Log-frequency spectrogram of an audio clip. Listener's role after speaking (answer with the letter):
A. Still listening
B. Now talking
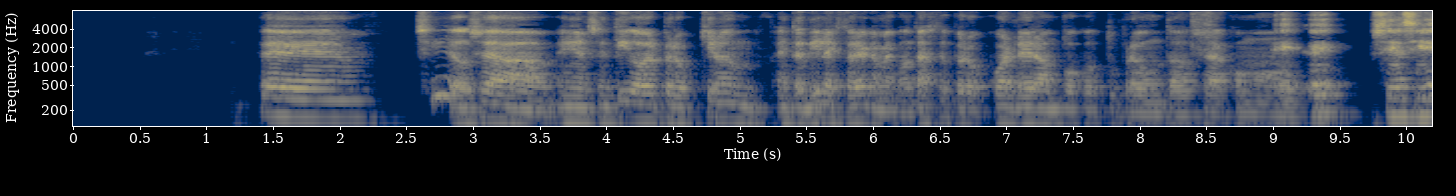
B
